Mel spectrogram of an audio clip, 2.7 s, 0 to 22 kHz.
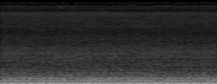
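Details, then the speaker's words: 2015 Subaru Crosstrek CVT after fluid service, idling: steady low engine hum with no whine after topping off the fluid a third time; relearns not yet done. Normal CVT operation, no whine. "I'm going to add some more third time topping it off I wasn't comfortable with whining like that I no longer hear it"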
